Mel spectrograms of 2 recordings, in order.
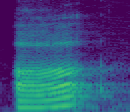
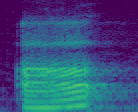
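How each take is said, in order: First: The pitch rises from low to high. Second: The pitch rises from low to high.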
